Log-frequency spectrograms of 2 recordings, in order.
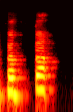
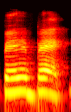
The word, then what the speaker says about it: bebek: namanya bebek gitu dan dibacanya bukan bobok tapi bebek gitu dan tidak ada perbedaan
